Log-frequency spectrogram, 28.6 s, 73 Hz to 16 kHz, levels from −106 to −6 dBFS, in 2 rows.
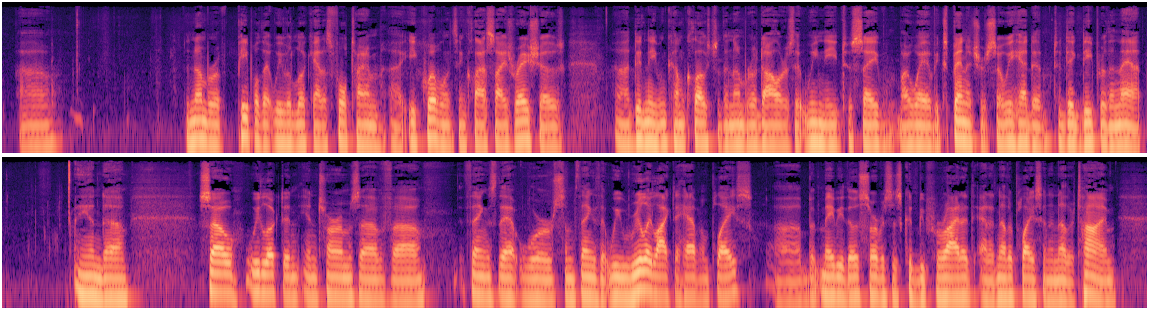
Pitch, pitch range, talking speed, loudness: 105 Hz, 100-110 Hz, 175 wpm, -24 LUFS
